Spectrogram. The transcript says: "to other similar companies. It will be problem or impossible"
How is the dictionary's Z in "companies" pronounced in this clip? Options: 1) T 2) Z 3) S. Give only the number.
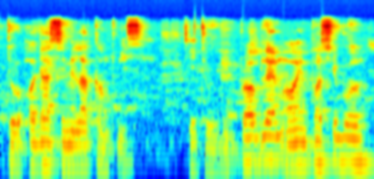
3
